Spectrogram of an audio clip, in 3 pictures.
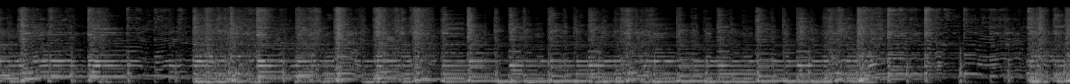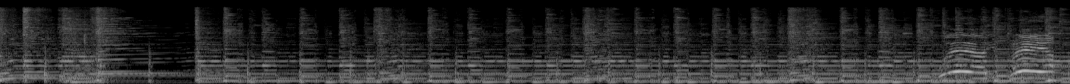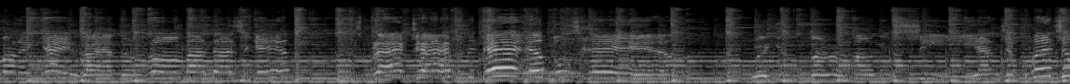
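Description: Acoustic guitar played solo with a slide in a country-blues instrumental break, with no singing. The playing dips briefly about twelve seconds in, and gliding slide notes come in the second half.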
